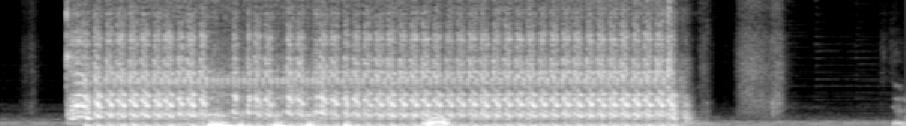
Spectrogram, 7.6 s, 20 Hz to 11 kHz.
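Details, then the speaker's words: Kawasaki ZX-6R after 10 years sitting, freshly cleaned carbs, 5 litres in the tank, tap on reserve, easy start tried. The starter spins steadily at about three turns a second for five seconds without catching. The fuel filter stays empty, so fuel is not reaching the engine. "not got any fuel in that fuel filter though. It's not going to start if we've not got any fuel in the fuel filter."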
